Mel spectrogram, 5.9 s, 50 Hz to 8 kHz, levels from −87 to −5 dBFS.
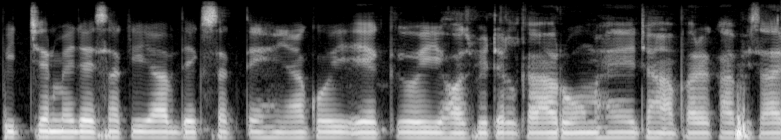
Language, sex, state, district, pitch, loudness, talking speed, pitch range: Hindi, male, Bihar, Kaimur, 110 Hz, -17 LUFS, 195 wpm, 105-115 Hz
